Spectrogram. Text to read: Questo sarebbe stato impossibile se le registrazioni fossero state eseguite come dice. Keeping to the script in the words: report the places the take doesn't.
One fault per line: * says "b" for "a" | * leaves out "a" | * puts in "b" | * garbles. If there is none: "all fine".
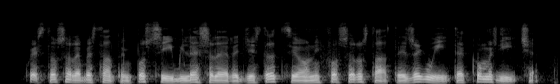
all fine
